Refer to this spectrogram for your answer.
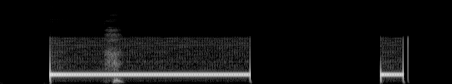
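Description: An outgoing call's ringback tone: one steady, fairly loud electronic purr lasting about two seconds, a pause, then the start of a second ring that cuts off abruptly.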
